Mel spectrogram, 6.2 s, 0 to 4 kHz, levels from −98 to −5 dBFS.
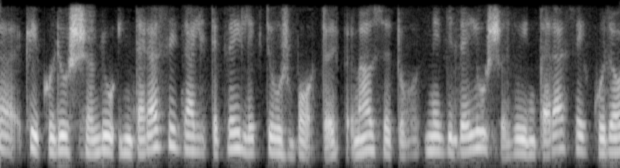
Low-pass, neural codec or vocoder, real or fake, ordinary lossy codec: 3.6 kHz; codec, 16 kHz, about 1 kbps, DyCAST, with the encoder's durations; fake; AAC, 32 kbps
